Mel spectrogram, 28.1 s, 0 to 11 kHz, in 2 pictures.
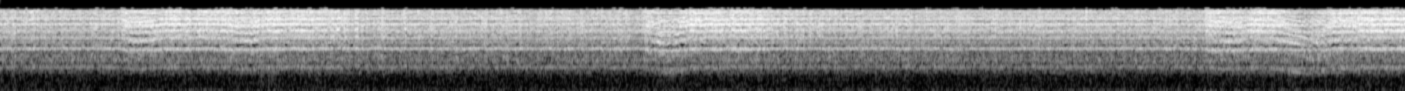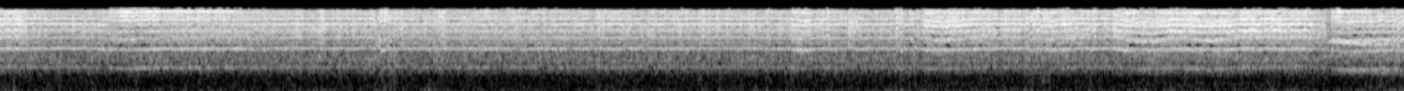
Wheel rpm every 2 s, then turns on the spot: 230, 230, 230, 230, 230, 230, 220, 230, 230, 230, 230, 230, 230, 230.
none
